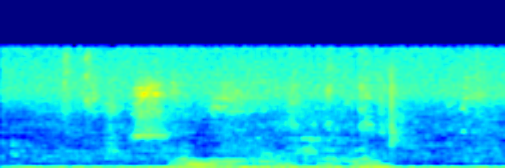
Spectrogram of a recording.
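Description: A young woman speaks briefly and quietly at a distance.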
